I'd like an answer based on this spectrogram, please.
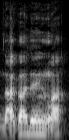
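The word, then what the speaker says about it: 長電話: 발음은 나가대응화, 나가대응화.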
